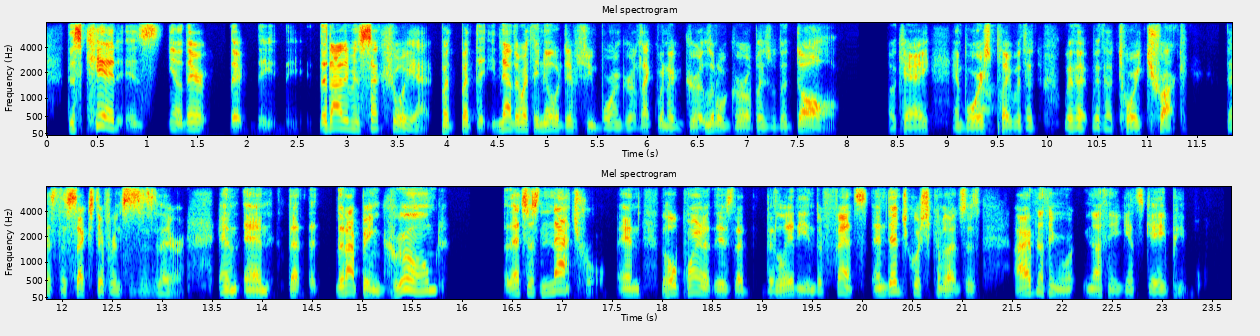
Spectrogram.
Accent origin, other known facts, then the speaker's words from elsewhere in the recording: United States; I'm an American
